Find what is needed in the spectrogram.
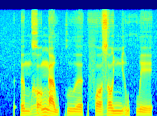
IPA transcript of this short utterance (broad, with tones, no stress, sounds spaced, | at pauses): ʔ ə˨˩ m ɣ ɔ̰˧˥ ŋ a˧˩ w k u˨˩ ə̯ | f ɔ˨˩ z ɔ˧ ɲ ə̰˧˥ w h w e˧˩˨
